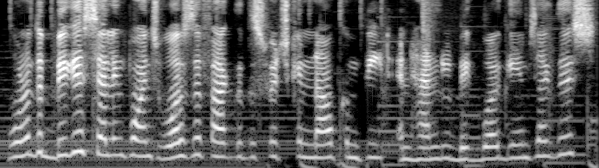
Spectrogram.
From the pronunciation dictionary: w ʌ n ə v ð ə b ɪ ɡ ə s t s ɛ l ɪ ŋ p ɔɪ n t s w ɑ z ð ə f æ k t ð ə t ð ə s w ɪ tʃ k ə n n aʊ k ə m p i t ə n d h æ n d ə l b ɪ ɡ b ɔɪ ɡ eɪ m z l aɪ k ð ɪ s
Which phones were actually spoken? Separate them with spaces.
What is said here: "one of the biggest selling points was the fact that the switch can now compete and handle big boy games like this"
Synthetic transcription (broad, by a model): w ʌ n ə v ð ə b ɪ ɡ ə s t s ɛ l ɪ ŋ p ɔɪ n t s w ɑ z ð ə f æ k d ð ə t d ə s w ɪ tʃ k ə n n aʊ k ə m p i t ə n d h æ n d ə l b ɪ ɡ b ɔɪ ɡ eɪ m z l aɪ k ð ɪ s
